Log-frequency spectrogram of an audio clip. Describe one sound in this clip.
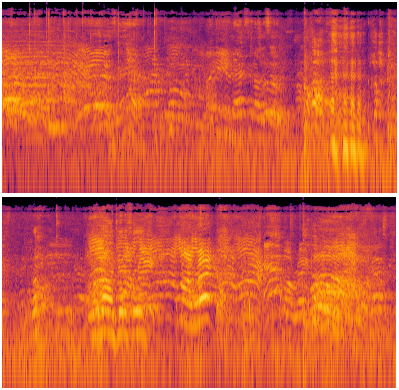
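A crowd of adults shouts and cheers loudly nearby in an echoing hall.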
